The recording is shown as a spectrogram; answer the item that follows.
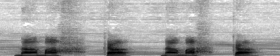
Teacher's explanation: Então você não tem som. Então o que a gente faz, a Visarga ela ganha o som de R. Aí sim, é como se a gente tivesse um R. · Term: Visarga som de R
